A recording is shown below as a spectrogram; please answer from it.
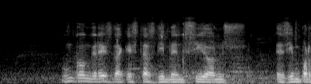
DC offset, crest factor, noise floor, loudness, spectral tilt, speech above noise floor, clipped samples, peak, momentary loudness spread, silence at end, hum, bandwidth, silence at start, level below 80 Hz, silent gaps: under 0.1%; 18 dB; -49 dBFS; -20 LUFS; -6.5 dB/octave; 30 dB; under 0.1%; -2 dBFS; 11 LU; 0 s; none; 9.4 kHz; 0.6 s; -50 dBFS; none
